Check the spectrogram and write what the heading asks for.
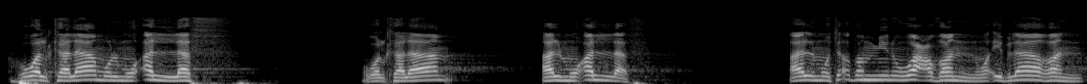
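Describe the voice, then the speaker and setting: A man teaching a class on a classical text in a measured, scholarly way, repeating phrases slowly as if for dictation. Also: high-pitched, fairly bright tone, in a large hall. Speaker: teacher of hadith commentary.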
